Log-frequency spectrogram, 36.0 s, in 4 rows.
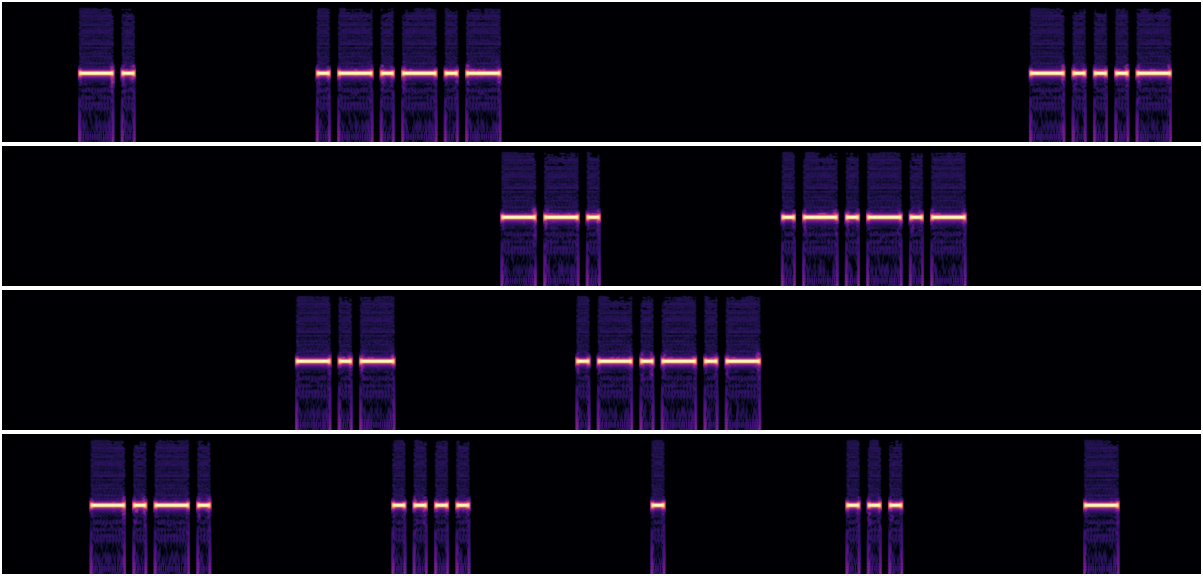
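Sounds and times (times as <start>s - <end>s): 
morse code at 5 wpm: 0.6s - 1.0s, 2.4s - 3.8s, 7.7s - 8.8s, 12.8s - 13.5s, 14.8s - 16.2s, 20.2s - 21.0s, 22.3s - 23.7s, 27.6s - 28.6s, 29.9s - 30.5s, 33.3s - 33.8s, 35.1s - 35.4s.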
